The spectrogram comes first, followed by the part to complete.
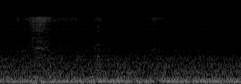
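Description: Steady low background hum with a faint steady high whine, and a brief soft rustle about half a second in as the plastic model-kit part on its sprue is handled.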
